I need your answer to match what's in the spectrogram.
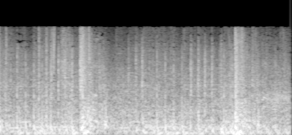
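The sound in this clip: Video game gunfire, with rapid bursts of shots over a noisy backdrop and a couple of heavier blasts standing out from the steady stream of fire.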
